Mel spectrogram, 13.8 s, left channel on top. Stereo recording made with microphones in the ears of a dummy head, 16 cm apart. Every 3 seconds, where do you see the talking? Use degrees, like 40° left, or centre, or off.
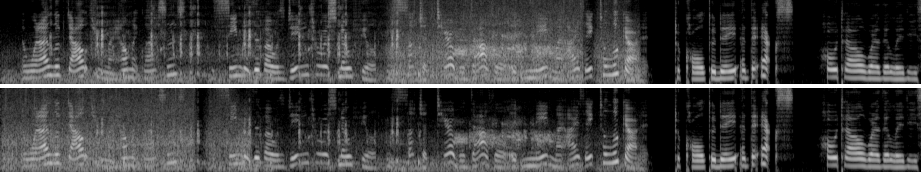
centre, 40° left, 30° left, centre, 20° right.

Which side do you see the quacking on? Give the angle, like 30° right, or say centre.
60° left.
